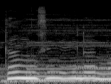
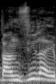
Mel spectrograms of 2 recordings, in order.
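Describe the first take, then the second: First: The word is said softly and calmly. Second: The word is said forcefully, like an exclamation. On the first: The speaker calls it wrong. "আপনারা তো এভাবে পড়েন না" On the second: The speaker calls it right. "তখন তানজিলা এভাবে আসে"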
